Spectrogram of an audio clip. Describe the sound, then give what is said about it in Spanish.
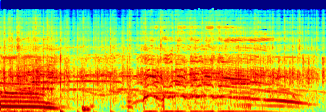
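A burst of crowd applause and cheering on the show El Vacilón, recorded at the eTalent Productions studios, fills the whole stretch, loud and steady, with excited voices and whistling tones rising over the dense clapping before it cuts off. “Un aplauso”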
